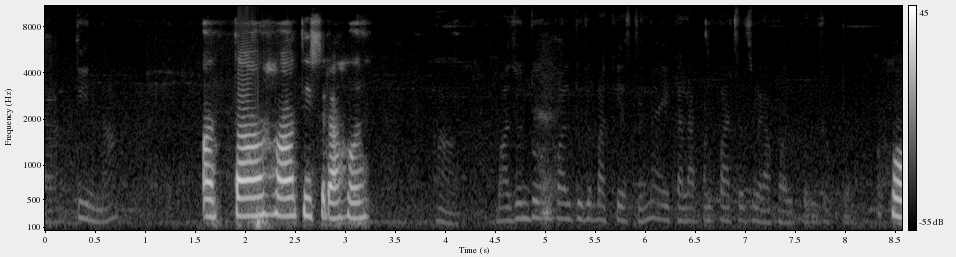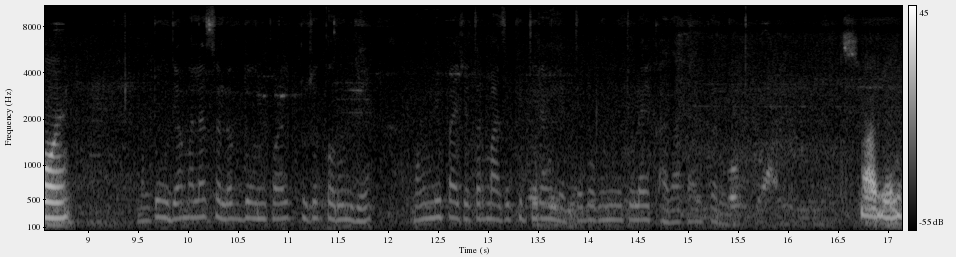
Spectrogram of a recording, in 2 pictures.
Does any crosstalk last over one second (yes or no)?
no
